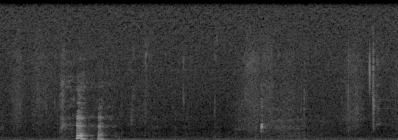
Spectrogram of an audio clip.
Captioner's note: chuckles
